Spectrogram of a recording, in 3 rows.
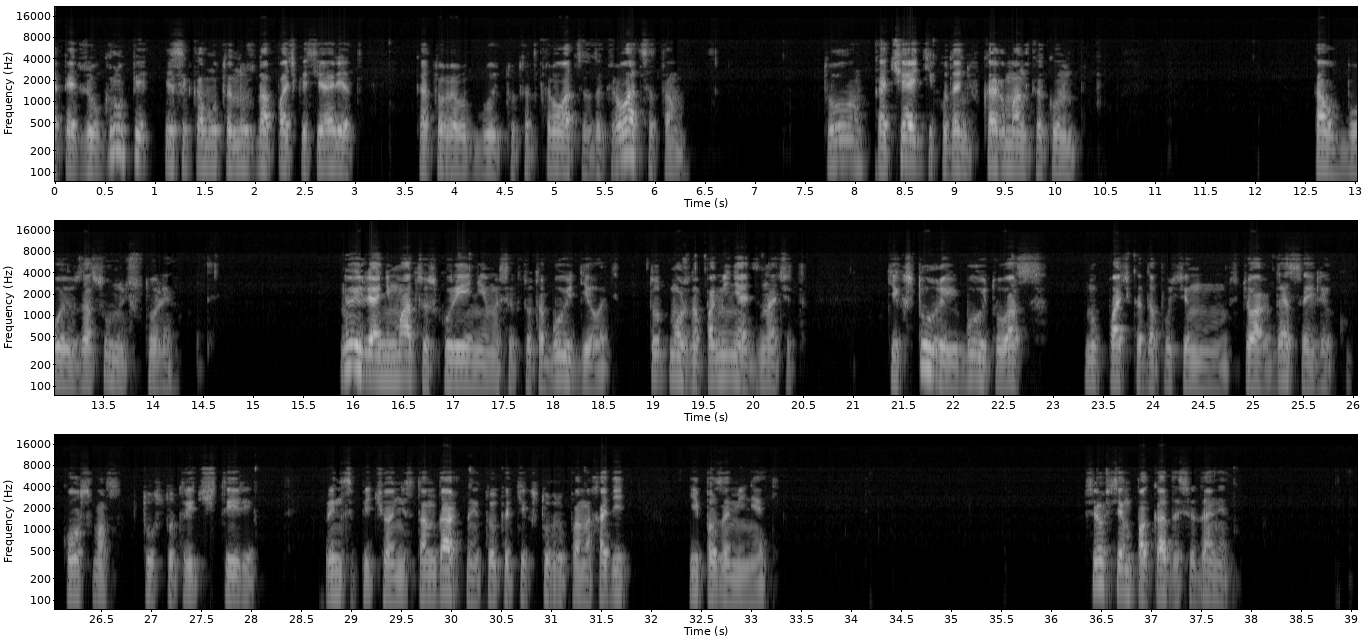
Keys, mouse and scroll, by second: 3.5-7.3 middle drag, 8.4 middle click, 11.1-11.9 middle drag, 17.1 click, 19.4 click, 20.3-21.0 middle drag, 22.6-23.9 middle drag, 28.1-30.3 middle drag, 31.2-32.5 middle drag, 36.5 click.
